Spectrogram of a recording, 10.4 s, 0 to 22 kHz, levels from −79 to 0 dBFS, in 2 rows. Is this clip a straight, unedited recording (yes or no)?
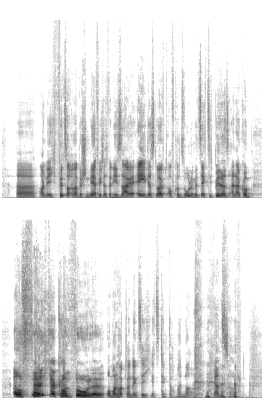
yes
